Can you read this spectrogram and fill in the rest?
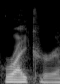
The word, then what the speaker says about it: Riker: Riker. And I'm, I'm hoping I'm pronouncing that last name correct. It's R I K E R, which I believe is Riker.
